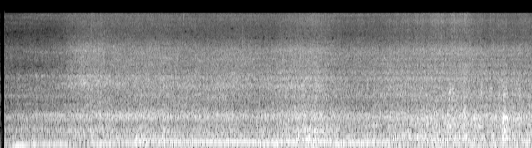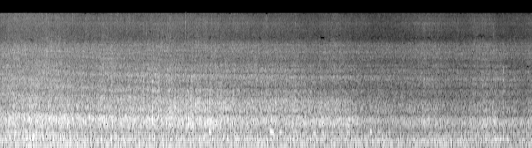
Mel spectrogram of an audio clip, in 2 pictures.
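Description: Four-wheel drive's engine working under load as it tows a caravan through deep, sticky mud. The noise builds to a peak about halfway through, then fades as the rig pulls away. A single sharp click sounds about halfway in.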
